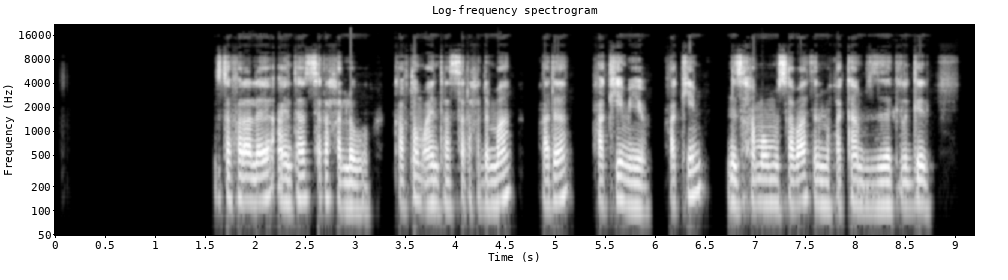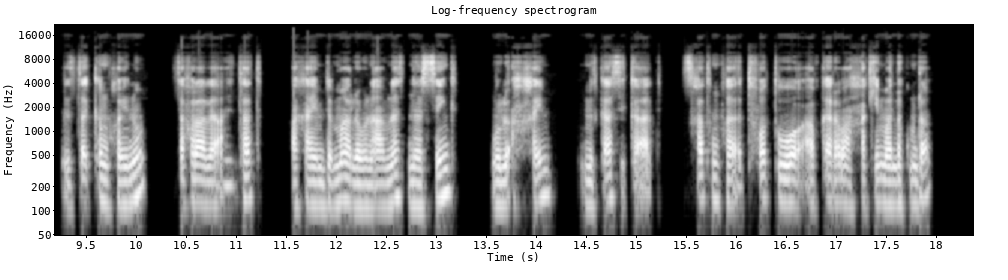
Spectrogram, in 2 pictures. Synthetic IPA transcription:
zɨt̪ʰɐfɐlalɐjuʕa̰jnɐt̪ʰat̪sɨrːaħalːɐwu | kʰaβt̪ʰo̞mʕajnɐt̪ʰat̪sɨɾːaħd̪ɨmːa | ħad̪ɐ | ħakʰimɨjːuħakʰim | nɨzɨħamɐmusɐβat̪nɨmɐħɐkːamɨzɐɡɨlɡɨl | zɨt̪ʼɐkʼːɨmkʰo̞jnu | zɨt̪ʰɐfɐlalɐjṵʕa̰jnɐt̪ʰat̪ | ʔakajimd̪ɨmːalːɐwunɨʔaβnɐt̪nɐɾsiŋɡ | muluʔħḁxajm | mɨt̪̚kʰʼasjɪkʰːa̰ʔa̰lʔɨsɨxat̪kum̰t̪ʰːɨ̥fɐlt̪ʼːɨwo̞̰ʔa̰βkʼɐɾɐ̰βaħakʰimalːɐkʰumd̪a

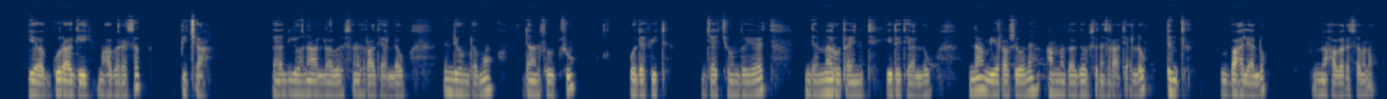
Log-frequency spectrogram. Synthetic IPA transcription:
jɛɡuɾaɡemahβəɾəsəβ | b̥it͡ʃʼːa | jɛho̞nəalːβəsɨnəsɾʔat̪jalːəhuʔɨnd̪ihumd̪əɡmo̞ | d̪anso̞t͡ʃːu | wɔd̪əfit̪ | ɨd͡ʒːat͡ʃːɛwnbəjɛɾət̪ | ʔɨnd̪əməɾo̞t̪ʼajnət̪hid̪ət̪jalːəhuʔɨnːajɛɾasujɛho̞nəʔamːəɡaɡəβsɨnəsɾʔa̰t̪ja̰lːəhud̪̥ɨŋkʼ | bahɨljalːəhu | mahβəɾəsə̰βnə̰w

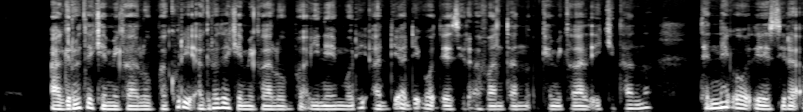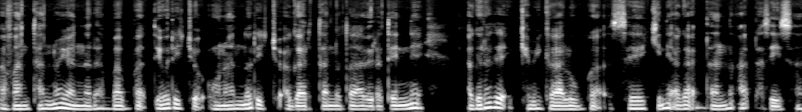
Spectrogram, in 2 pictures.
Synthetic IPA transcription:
ʔɐɡɪɾɔt̪ɛkɛmɪkʰaːlʊbːɐkʊɾɪʔɐɡɪɾɔt̪ɛkɛmɪkaːlʊbːɐ̰ʔɪneːmːɔɾɪʔɐd̪ːɪɐd̪ːɪkʼɔːt̪ʼe̞ːsɪɾɐːfɐnt̪ɐnːɔkɛmɪkʰaːlɛɪkːɪ̥t̪ʰɐnːɐ | t̪ʰɛnːɛkʼoːt̪ʼe̞ːsɪɾɐ̰ʔɐfɐnt̪ʰɐnːɔjɐnːɐɾɐbɐbːɐt̪ʼːɪjɔɾɪt͡ʃːɔ̰ʊnɐnːɔɾɪt͡ʃːɔʔɐɡɐɾt̪ɐnːɔt̪aːfɪɾɐt̪ɛnːɛ | ɐɡɪɾɔt̪ɛkɛmɪkaːlʊbːɐ̰se̞ːkːɪnɛɐ̰ɡɐᶑɐnːɐʔːᶑːɐsiːsːɐn

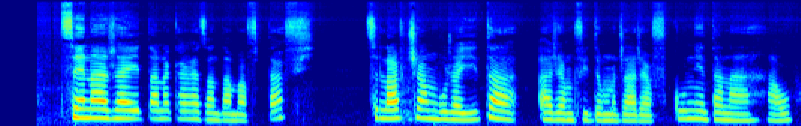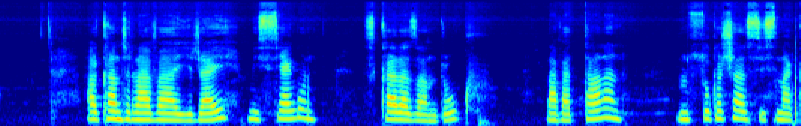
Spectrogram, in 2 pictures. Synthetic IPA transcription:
t͡senaɾaet̪anəkaɾazand̪ambafi̥t̪afi̥ | t͡silaviʈ͡ʂambuɾait̪a | aɾaminvid̪umiɳɖ͡ʐaɾavu̥kunent̪anaaw | akand͡ʒilavəiɾajmiseŋɡuni̥ | si̥kaɾazand̪uku̥ | lavat̪ananə̥ | misukaʈ͡ʂanisisinak

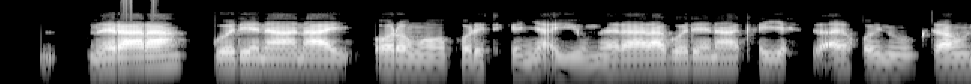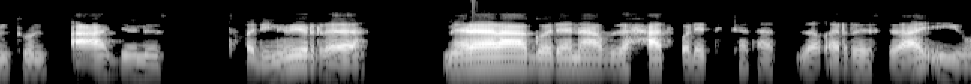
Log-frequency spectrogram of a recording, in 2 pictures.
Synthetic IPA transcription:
mɐɾaɾaɡ̥o̞d̪enanajʔo̞ɾomo̞pʰo̞let̪ʰi̥kʰɐɲːa̰ʔɨjːumɐɾaɾaɡo̞d̪enakʼɐjːɪħsɨβʔa̰jkʰo̞jnukʰɨd̪awɨnt̪ʰuna̰ʕad͡ʒɐnus | t̪ʰːɐ̥xɐd̪inujɪɾɐ | mɐɾaɾaɡod̪enabɨzuħat̪pʰo̞let̪ʰi̥kʰat̪ʰat̪̚zɐχʼɨ̰rːɨsɨβʔajʔɨjːu

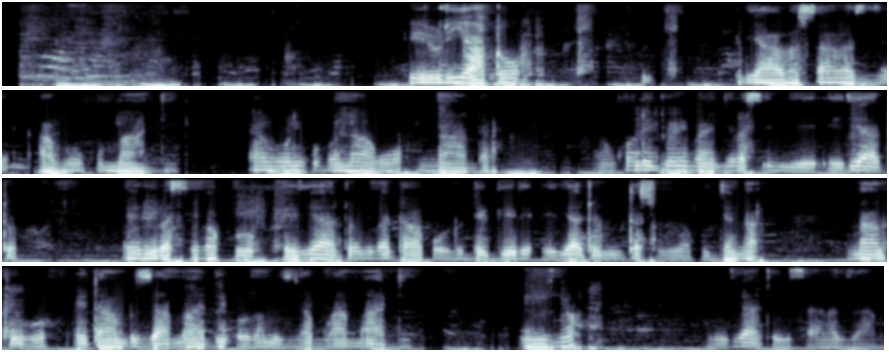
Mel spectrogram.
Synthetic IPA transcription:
eɾuljaːto̞ | ljaβasaβaze̞aβo̞ːkumaːdi | aβo̞ːlikuβo̞nawo̞naːnda | eŋko̞ːndeɟoːliβaneɟeβasiβijeʔːɾjaːto̞ | eɾaβeβasiβakue̞ɾjaːto̞niβatakoludːe̞ɡe̞ɾe̞ʔeɾjaːto̞niitasuβiwakuɟːana | naːmpeɣoetaːmbuzaːmaːdiʔoβamuzizaɡwaːmaːdi | eɾjo̞ | neɾjaːte̞ːβisa̰ːlazaːβo

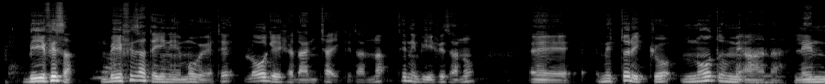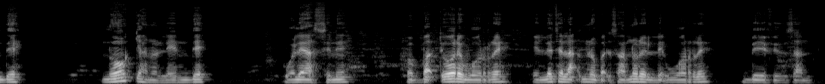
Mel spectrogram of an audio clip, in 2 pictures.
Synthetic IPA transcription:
biːfɪsɐ | biːfɪsɐt̪ɛjɪneːmːɔwe̞ːt̪ɛlɔʔɔɡe̞ːʃːɐd̪ɐnt͡ʃːaɪkːɪt̪ɐnːɐt̪ɪnɪbiːfɪsɐnɔ | mɪt̪ːɔɾɪt͡ʃːoːno̞ːt̪ʼʊmːɛʔaːnɐlɛnd̪ɛ | noːkʼːɪhɐnɔlɛnd̪ɛ | wɔlɛɐsːɪnɛ | bɐbːɐt̪ʼːɪoːɾɛwɔrːɛ | ɪlːɛt̪ɛlɐʔnɪɾɔbɐt͡ʃʼɪsɐnːɔɾɛlwɔrːɛ | beːfɪnsɐnː

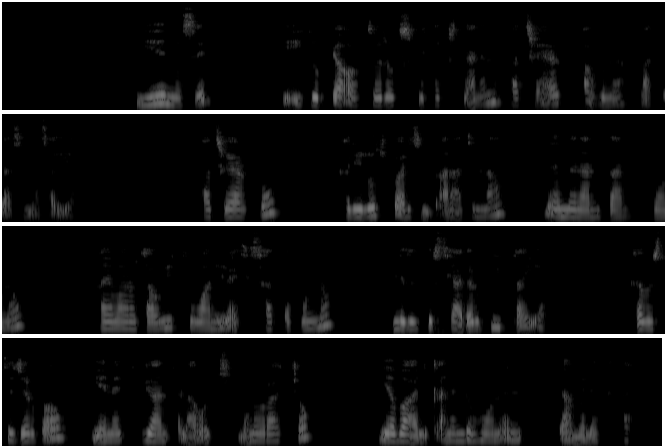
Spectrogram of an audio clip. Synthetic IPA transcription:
jɪhhmɨsɨl | jɛ̰ʔit̪jo̞pʼːja̰ʔo̞ɾt̪ʰo̞d̪o̞ksbet̪ʰəkɾɨ̥st̪ʰija̰nɨnpʰat̪ɾija̰a̰ɾk̚ | a̰ɡunəma̰t̪ja̰sɨnja̰sa̰jːa̰l | pʰat̪ɾijaɾkʰu | kʰəle̞lo̞t͡ʃːbaləsɨlt̪ʼa̰na̰t̪ɨnːa | mɨ̰ʔɨmənanɡan | ho̞nəw | hajmano̞t̪ʰawikʰɨwanḛla̰jt̪ɛsat̪ʼːəfunːa | nɨɡɨɡːɨɾsija̰d̪əɾɡujɪt̪ʰːa̰jːa̰l | kʰəβəst̪ʰɨd͡ʒɛɾba̰w | jɛnəkʼʒant̪ʼɨla̰wo̞̰t͡ʃːmə̰no̞ɾat͡ʃːɛw | jɛβa̰lkʼə̰nɨnd̪əɦo̞nə̰n | ja̰mə̰ləkːə̥t̪ʰal

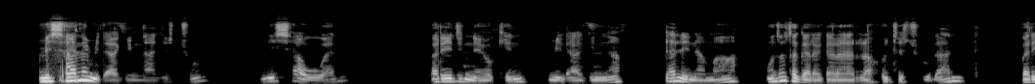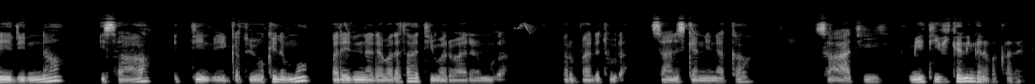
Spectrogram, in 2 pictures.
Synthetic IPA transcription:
mɪːʃaːlɛmɪᶑaːɡɪnːaːd͡ʒɛt͡ʃːuːn | meːʃaːwːɐn | b̥ɐɾeːd̪ɪnːɐjo̞ːkʰiːn | mɪᶑaːɡɪnːa | ᶑɐlɪnɐmaː | wɔnt̪oːt̪ɐɡɐɾaːɡɐɾaːɪrːaːhɔd͡ʒːɛt͡ʃːuːᶑaːn | b̥ɐɾe̞ːd̪ɪnːaː | ɪsaː | ɪt̪ːiːne̞ːɡːɐt̪ʊjo̞ːkiːnɪmːo̞ː | b̥ɐɾeːd̪ɪnːad̪ɐbɐlɐt̪aːɪt̪ːiːmbɐɾbaːd̪ɐuːᶑɐ | bɐɾbaːd̪ɐt̪uːᶑɐ̥ | ɪsaːnɪskɐnːeːnɐkːɐ | sɐʔaːt̪ʰiː | meːt̪iːfɪkɐnːɪːŋkɐnɐfɐkːaːt̪ɐn

